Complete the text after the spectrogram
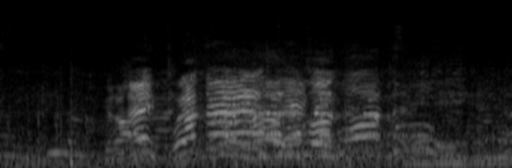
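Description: Men shout and cheer loudly outdoors.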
